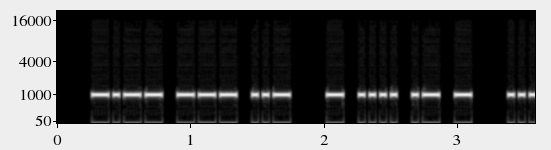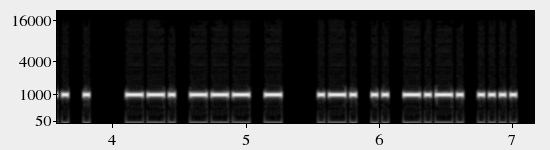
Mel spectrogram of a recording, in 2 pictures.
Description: Morse code, heard as a keyed tone, about 30 wpm, 1000 Hz. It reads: YOU THAT HE GOT RICH
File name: qotdfiles / 30wpm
